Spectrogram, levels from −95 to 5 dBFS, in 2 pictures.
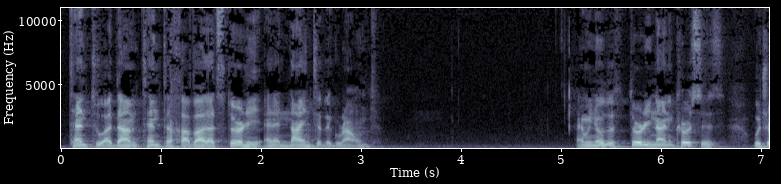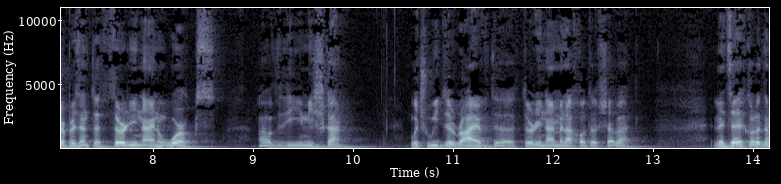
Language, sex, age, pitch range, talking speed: English, male, 20-39, 120-155 Hz, 140 wpm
